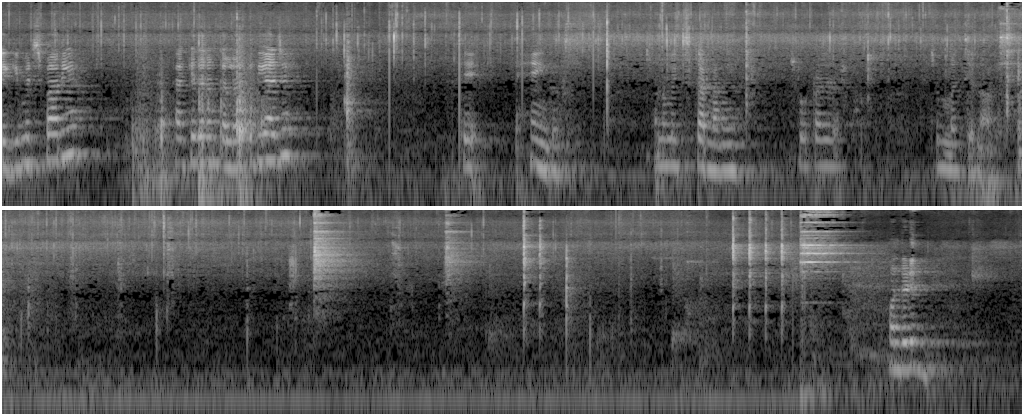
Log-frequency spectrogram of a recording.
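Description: Hot oil sizzles and crackles in a small pan.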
